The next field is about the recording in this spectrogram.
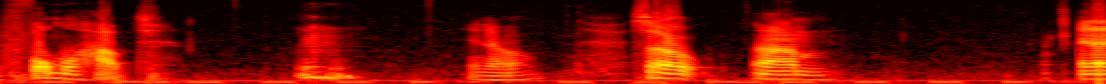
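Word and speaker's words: Fomalhaut: phone call and and many people spell it you know fo mah alts you think it's formal halt but it's actually formal out mm-hmm you know so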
